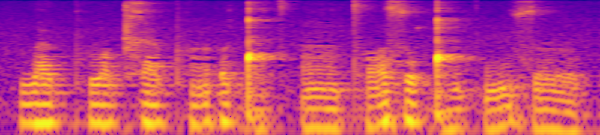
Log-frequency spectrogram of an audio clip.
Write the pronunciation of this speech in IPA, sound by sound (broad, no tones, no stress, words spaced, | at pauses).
wæʈpʰɹɑʈxæ pʰə̃ʔəɡ͡ǃə t͡sʼæ̃ tʰʌsʊɡ͡ǃɛ̃ pʼũ sə˞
